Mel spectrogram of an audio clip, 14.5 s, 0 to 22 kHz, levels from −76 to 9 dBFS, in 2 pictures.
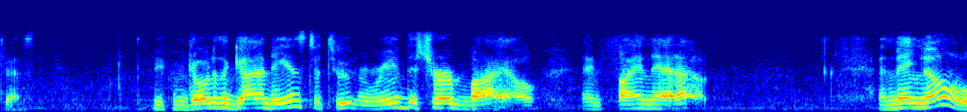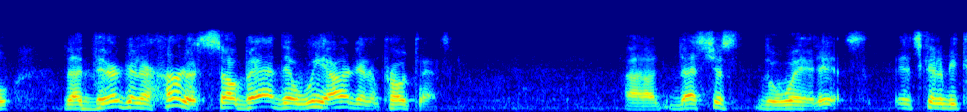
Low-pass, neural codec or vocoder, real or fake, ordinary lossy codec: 7.2 kHz; codec, 24 kHz, 3 kbps, HILCodec; fake; Opus, 16 kbps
